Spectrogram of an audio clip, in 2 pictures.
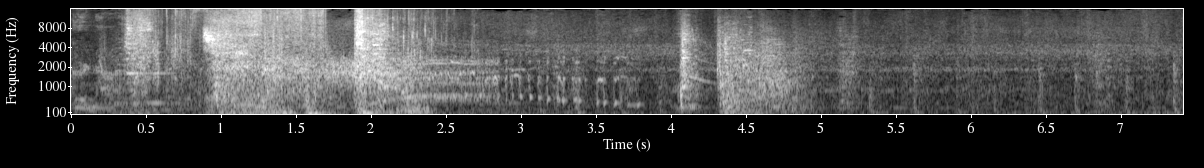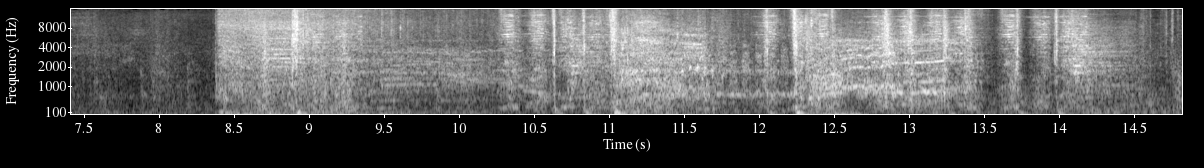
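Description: Gunfire and blasts ring out in rapid bursts.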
